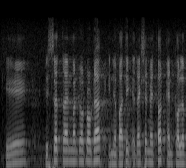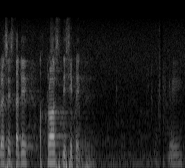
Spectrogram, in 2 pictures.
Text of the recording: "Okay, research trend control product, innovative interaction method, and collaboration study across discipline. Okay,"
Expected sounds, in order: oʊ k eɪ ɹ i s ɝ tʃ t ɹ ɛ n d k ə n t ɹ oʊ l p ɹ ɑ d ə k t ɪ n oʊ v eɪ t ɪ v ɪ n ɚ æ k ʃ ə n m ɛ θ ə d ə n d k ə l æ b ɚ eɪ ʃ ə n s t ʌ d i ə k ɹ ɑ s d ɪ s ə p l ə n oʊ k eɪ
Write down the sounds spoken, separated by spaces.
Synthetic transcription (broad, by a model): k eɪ ɹ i s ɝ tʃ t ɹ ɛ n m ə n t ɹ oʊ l p ɹ ɑ d ə k t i n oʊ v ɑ t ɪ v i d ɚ k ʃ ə n m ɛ t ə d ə n k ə l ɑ b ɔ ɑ s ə s t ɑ d i ə k ɹ ɑ s d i s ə p l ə n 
